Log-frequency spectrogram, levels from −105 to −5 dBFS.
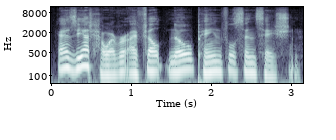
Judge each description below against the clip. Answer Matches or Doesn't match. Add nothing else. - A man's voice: Matches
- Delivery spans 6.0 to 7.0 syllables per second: Doesn't match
